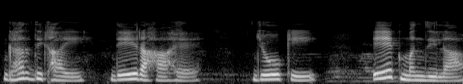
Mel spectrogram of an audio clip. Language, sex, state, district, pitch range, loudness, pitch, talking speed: Hindi, female, Himachal Pradesh, Shimla, 185-235 Hz, -16 LUFS, 215 Hz, 115 wpm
